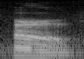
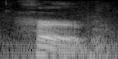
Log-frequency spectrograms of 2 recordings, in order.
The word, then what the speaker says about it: herb: it is not an herb it's a herb you pronounce the h it is not silent even if it is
